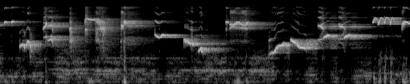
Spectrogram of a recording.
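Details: Varied ngerol singing from a plontang orange-headed thrush, intended to stir lazy birds to sing; high whistles alternate with lower gliding notes and a swooping upward slur near the end.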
